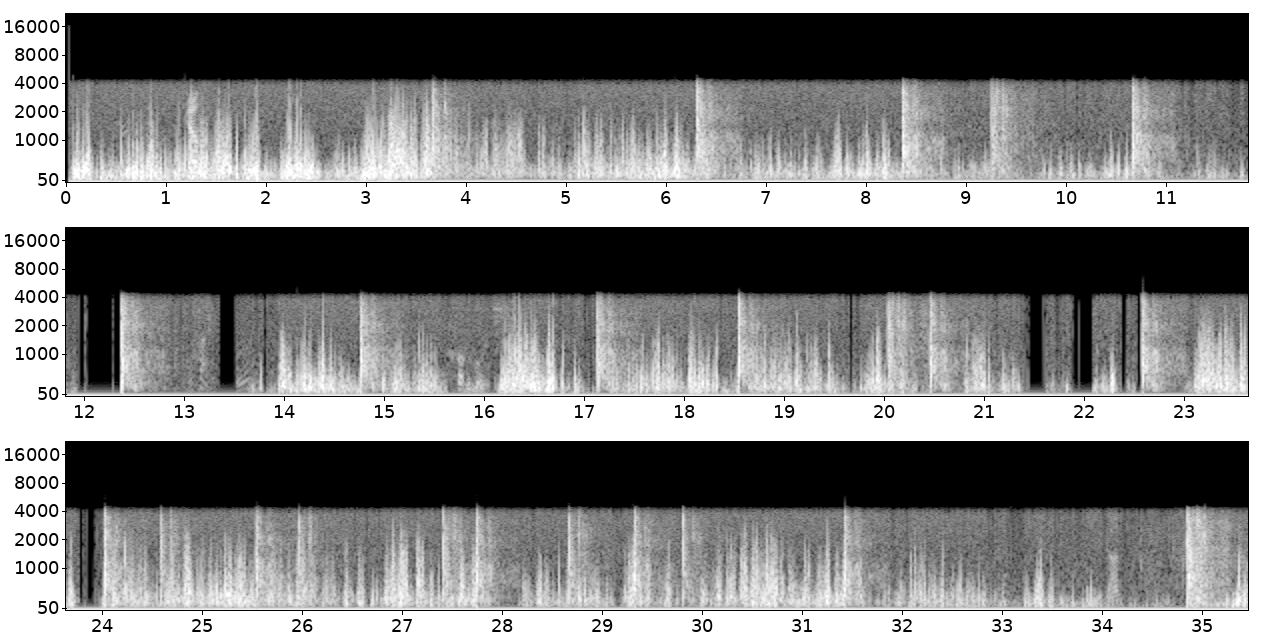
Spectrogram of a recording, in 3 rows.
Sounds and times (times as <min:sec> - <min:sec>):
Outside, rural or natural: 0:00.0 - 0:35.4
Speech: 0:01.2 - 0:01.4, 0:15.7 - 0:16.2, 0:34.0 - 0:34.2.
